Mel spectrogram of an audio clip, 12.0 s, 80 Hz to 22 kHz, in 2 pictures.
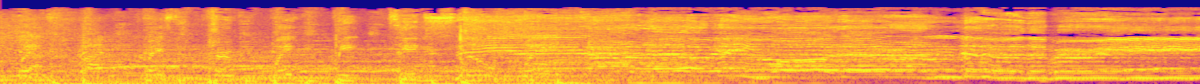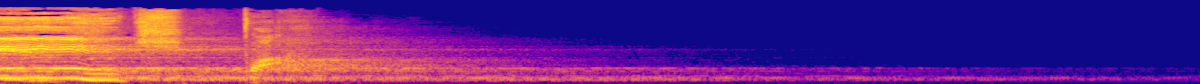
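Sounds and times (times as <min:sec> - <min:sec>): held pop music chord: 0:00.0 - 0:06.9.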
